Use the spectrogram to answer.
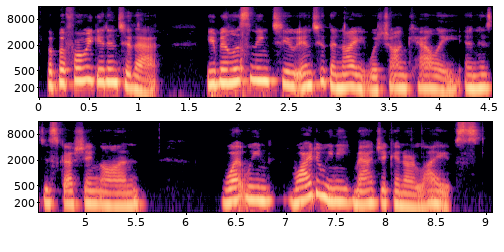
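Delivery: normal talking voice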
